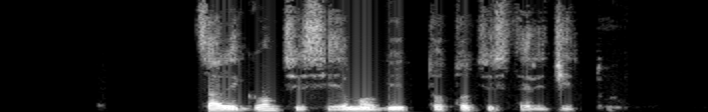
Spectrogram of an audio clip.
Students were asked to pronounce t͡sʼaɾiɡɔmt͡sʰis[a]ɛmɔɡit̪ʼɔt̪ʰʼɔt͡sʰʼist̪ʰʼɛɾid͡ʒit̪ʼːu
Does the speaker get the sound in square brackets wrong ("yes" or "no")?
yes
